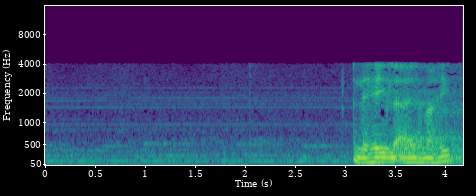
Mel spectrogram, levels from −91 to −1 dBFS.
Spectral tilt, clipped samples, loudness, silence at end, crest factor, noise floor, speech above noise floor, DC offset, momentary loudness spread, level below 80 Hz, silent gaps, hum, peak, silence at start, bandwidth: -12 dB/octave; under 0.1%; -18 LUFS; 0 s; 18 dB; -45 dBFS; 28 dB; under 0.1%; 23 LU; -42 dBFS; none; none; -4 dBFS; 0.05 s; 4.3 kHz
